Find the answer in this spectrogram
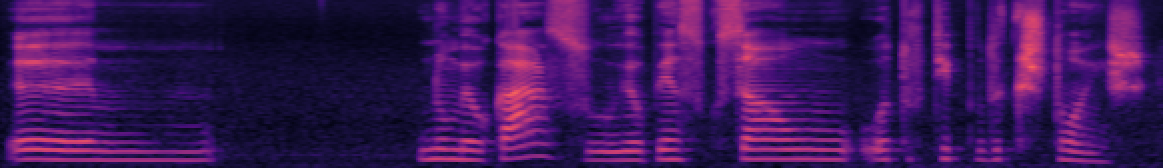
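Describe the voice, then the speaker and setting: An older Angolan woman with an Angolan Portuguese accent reflects slowly and hesitantly in a documentary interview, pausing often as she thinks. Her voice is fairly low, level, and somewhat dark.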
